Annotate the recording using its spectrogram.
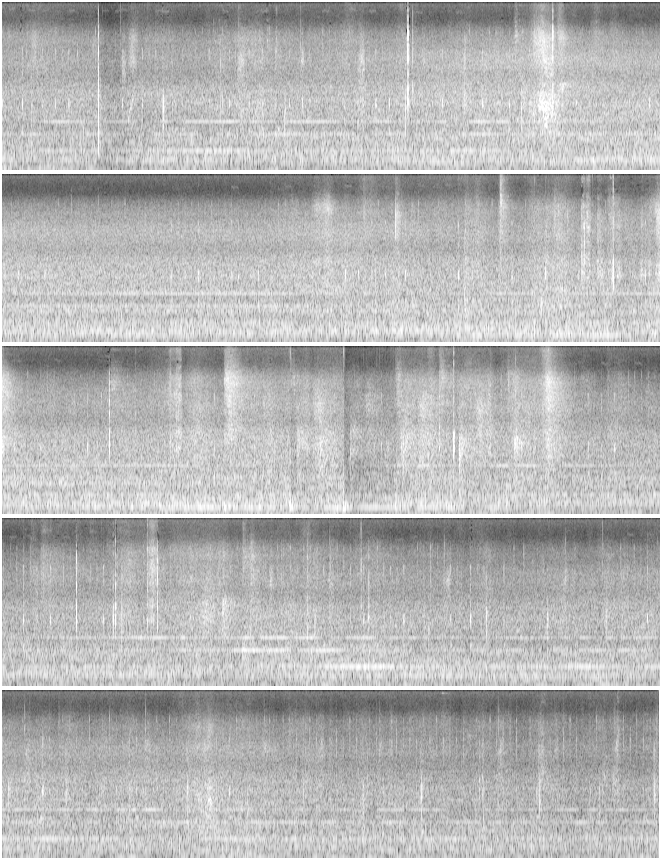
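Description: Inside a GVB Amsterdam metro car: a steady hum with several constant tones from the train's onboard equipment, with a few scattered clicks and knocks.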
